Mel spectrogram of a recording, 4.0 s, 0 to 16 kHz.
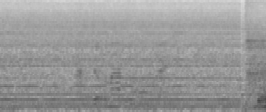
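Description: Steady hum of a Codatto MBY 2214 panel bender standing by, a mix of several steady tones, with faint voices behind it. Just before the end a louder rush of noise starts.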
